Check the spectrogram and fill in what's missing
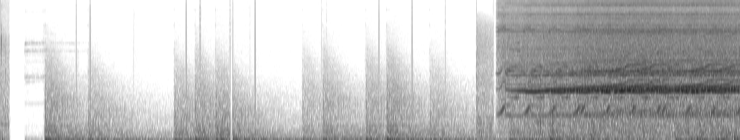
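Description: A sudden loud, harsh scream effect bursts in after a flash of the mask salesman's face in a haunted Majora's Mask hack, following dark, sparse musical hits and silence, then sustaining at high intensity.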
